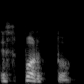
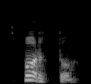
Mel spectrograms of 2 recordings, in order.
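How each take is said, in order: First: An e vowel is added before the s sound. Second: The word starts directly with the s sound. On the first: The speaker calls it wrong. "no esporto" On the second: The speaker calls it right. "no se debe pronunciar en ningún caso una E"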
